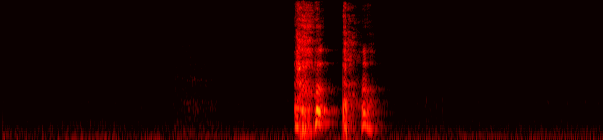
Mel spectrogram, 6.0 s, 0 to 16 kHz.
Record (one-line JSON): {"cough_length": "6.0 s", "cough_amplitude": 3486, "cough_signal_mean_std_ratio": 0.22, "survey_phase": "beta (2021-08-13 to 2022-03-07)", "age": "65+", "gender": "Female", "wearing_mask": "No", "symptom_runny_or_blocked_nose": true, "smoker_status": "Never smoked", "respiratory_condition_asthma": false, "respiratory_condition_other": false, "recruitment_source": "REACT", "submission_delay": "1 day", "covid_test_result": "Negative", "covid_test_method": "RT-qPCR"}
